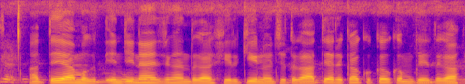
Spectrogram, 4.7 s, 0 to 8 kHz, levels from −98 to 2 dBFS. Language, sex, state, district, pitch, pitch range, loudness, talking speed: Wancho, male, Arunachal Pradesh, Longding, 150 Hz, 145-165 Hz, -20 LUFS, 180 wpm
